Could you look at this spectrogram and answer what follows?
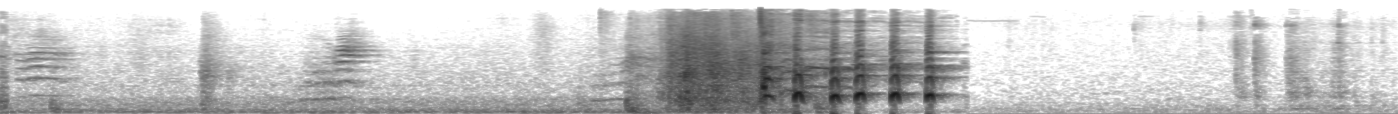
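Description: A cat giving a quick run of about six short, pitched calls, about three seconds in, over a rustling noise; a couple of faint short chirps come earlier.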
